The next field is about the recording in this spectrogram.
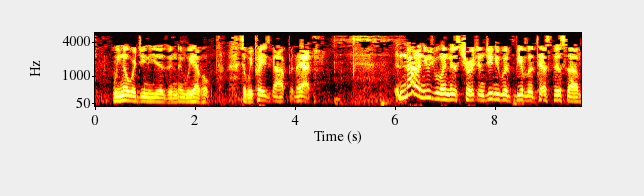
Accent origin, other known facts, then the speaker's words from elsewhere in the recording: Louisiana, United States; I'm from Louisiana, so you're my neighbor.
